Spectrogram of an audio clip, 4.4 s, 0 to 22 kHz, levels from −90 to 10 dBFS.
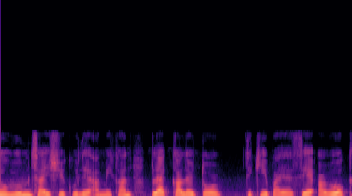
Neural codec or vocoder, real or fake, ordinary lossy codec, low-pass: none; real; none; 7.2 kHz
